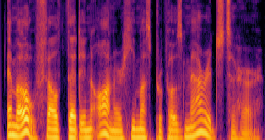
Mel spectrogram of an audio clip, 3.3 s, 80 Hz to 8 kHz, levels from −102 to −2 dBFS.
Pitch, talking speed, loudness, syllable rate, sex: 125 Hz, 215 wpm, -18 LUFS, 5.4 syllables/s, male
